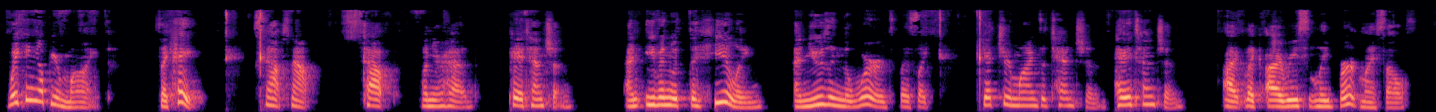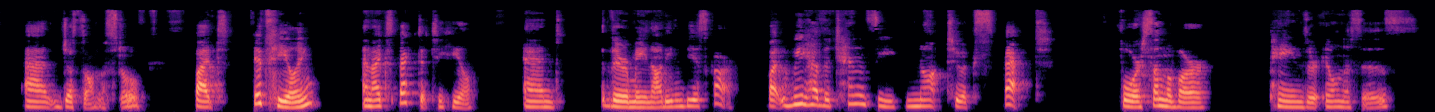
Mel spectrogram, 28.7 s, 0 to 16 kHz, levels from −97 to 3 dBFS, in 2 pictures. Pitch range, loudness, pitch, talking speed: 180-240 Hz, -21 LUFS, 200 Hz, 160 wpm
